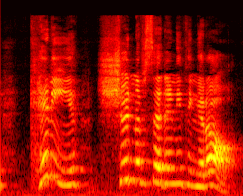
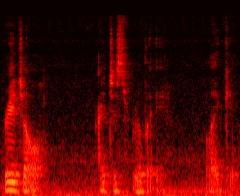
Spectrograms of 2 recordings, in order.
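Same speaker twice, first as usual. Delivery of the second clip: much softer, lower creepy murmur; mocking the creepy suitor, soft and low; creepy Jack; 8 semitones lower, 19 dB quieter than usual. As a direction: imitate a creepy admirer. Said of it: "Jack likes to do this".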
